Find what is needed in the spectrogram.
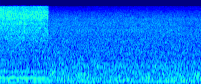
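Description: Steady hum and hiss of recycling-plant machinery, with a low steady tone that stops about half a second in, leaving a duller, even noise.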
